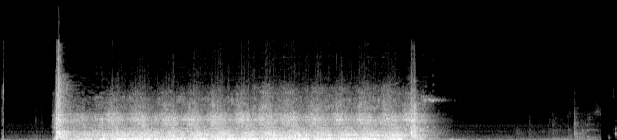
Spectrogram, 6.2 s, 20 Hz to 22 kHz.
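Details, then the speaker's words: 6-volt classic car, cold start in an unheated shed, starter run with ignition off: starter spins fast and even for about three and a half seconds, no grinding or dragging, coasts down cleanly; healthy 6-volt starter. "i'm gonna let you hear the starter on its own got the ignition off"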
